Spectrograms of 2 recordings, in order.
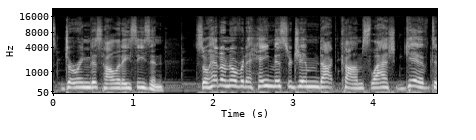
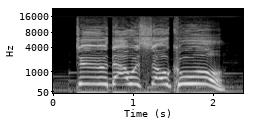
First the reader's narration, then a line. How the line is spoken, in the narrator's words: shouted Weston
